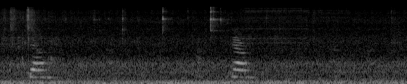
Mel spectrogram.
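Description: Speech: a woman twice gives a dog the command "down", about two seconds apart, over a low steady rumble.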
